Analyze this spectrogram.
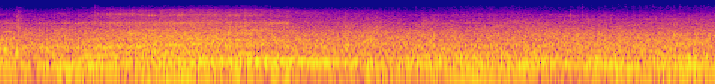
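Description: Steady city traffic noise, with a road vehicle's engine humming close by.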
